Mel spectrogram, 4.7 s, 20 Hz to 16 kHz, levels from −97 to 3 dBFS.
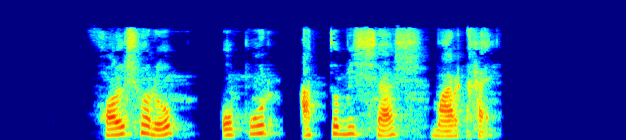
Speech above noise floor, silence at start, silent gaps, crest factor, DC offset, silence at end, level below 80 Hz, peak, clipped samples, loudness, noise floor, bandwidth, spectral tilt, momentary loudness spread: over 71 dB; 0.75 s; 1.49-1.65 s, 2.14-2.24 s; 20 dB; under 0.1%; 1 s; -62 dBFS; -2 dBFS; under 0.1%; -20 LUFS; under -90 dBFS; 8 kHz; -5 dB/octave; 10 LU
